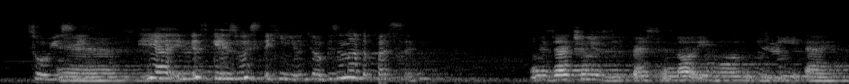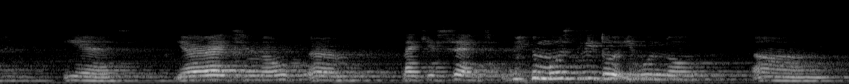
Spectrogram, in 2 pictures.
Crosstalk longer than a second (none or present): none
